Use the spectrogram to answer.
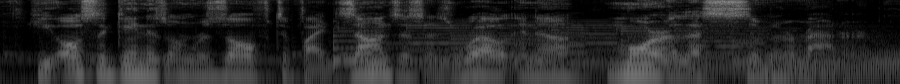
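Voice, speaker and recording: Music plays in the background as a man talks at a fairly quick pace. His pitch is medium, with ordinary pitch variation. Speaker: anime analysis youtuber. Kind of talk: video essay narration.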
